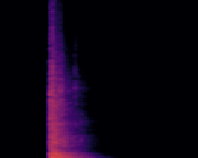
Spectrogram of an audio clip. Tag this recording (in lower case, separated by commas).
explosion, gunshot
